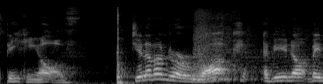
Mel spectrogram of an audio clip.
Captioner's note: palm thumping; drum rolling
